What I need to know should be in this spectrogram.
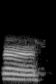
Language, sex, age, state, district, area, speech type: Kannada, female, 30-45, Karnataka, Mandya, rural, conversation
